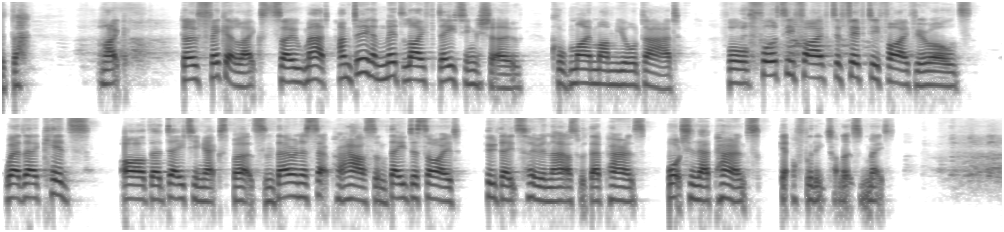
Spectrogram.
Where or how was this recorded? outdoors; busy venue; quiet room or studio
busy venue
